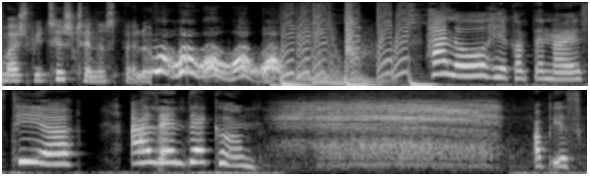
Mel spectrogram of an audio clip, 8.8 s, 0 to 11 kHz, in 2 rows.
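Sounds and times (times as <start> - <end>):
speech: 0.0 - 7.4, 8.4 - 8.7
angry female swan hissing near its nest as a boat comes close: 6.4 - 8.3.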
